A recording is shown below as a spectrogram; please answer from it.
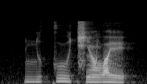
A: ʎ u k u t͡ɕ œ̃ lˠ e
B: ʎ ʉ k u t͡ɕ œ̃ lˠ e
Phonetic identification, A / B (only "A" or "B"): A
